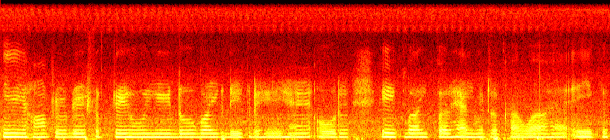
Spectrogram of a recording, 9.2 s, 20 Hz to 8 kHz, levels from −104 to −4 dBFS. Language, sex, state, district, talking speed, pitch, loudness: Hindi, female, Haryana, Charkhi Dadri, 135 wpm, 200 Hz, -16 LUFS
